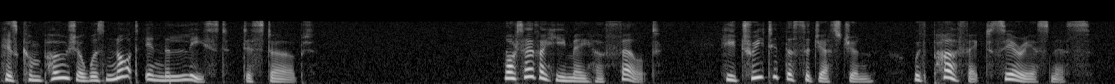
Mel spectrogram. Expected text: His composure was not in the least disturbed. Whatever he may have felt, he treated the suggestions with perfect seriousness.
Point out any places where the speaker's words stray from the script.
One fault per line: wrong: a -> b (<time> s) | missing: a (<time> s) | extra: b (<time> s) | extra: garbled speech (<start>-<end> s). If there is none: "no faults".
wrong: suggestions -> suggestion (7.9 s)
